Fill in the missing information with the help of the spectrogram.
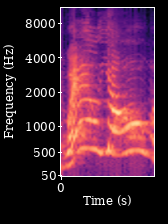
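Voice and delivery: high, loud caricature Southern US twang; mock Southern accent. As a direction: holler a cartoon Southern American accent. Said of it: "I can only think of one".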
